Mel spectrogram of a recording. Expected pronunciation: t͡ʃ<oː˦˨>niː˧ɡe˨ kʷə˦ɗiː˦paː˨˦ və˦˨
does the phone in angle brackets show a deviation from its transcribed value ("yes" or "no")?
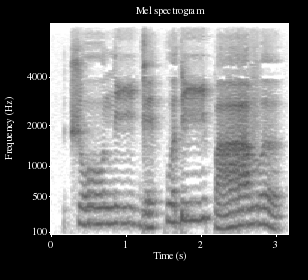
yes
